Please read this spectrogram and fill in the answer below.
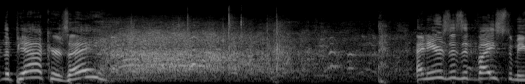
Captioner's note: audience laughter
